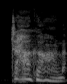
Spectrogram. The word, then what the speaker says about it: Dogon: Now, some people say, is it Dagon? Is it Dogon? What is it? Just think of it this way. You could say, Dogon, I should have been reading his book. That's how you say it.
